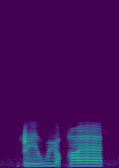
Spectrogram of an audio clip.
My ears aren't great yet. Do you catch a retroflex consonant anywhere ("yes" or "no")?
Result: yes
